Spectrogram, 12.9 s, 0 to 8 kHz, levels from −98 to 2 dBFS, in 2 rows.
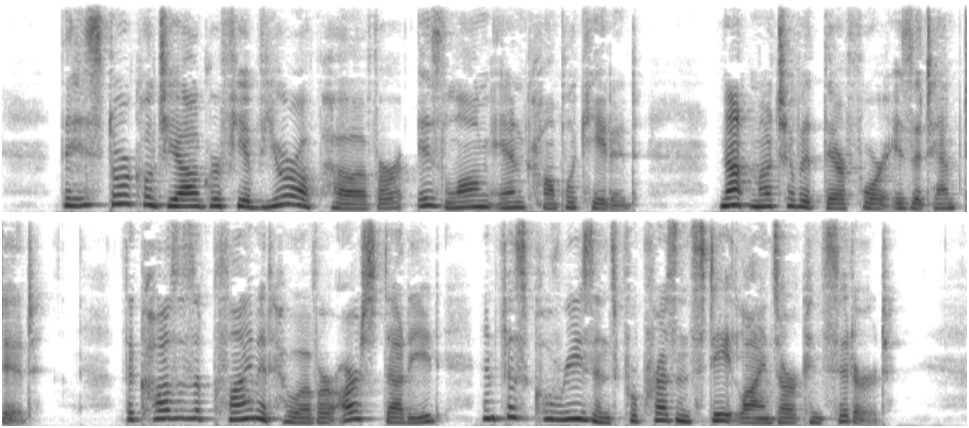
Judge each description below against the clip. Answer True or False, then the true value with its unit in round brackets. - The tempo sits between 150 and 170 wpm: True (160 wpm)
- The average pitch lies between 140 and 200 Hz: False (230 Hz)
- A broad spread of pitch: True (7.6 semitones)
